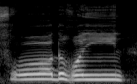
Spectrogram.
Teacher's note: صود کو منہ بھر کے پڑھنا ہے موٹا کر کے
